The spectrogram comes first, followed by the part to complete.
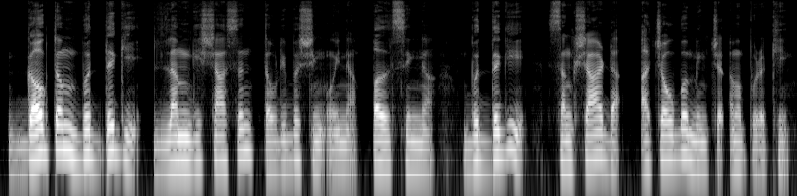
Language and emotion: Manipuri, neutral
